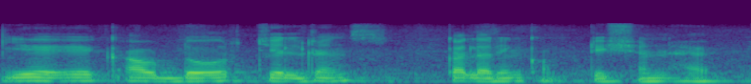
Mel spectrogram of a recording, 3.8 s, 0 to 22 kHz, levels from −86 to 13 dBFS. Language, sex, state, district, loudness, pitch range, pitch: Hindi, male, Arunachal Pradesh, Lower Dibang Valley, -18 LUFS, 105-115 Hz, 110 Hz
